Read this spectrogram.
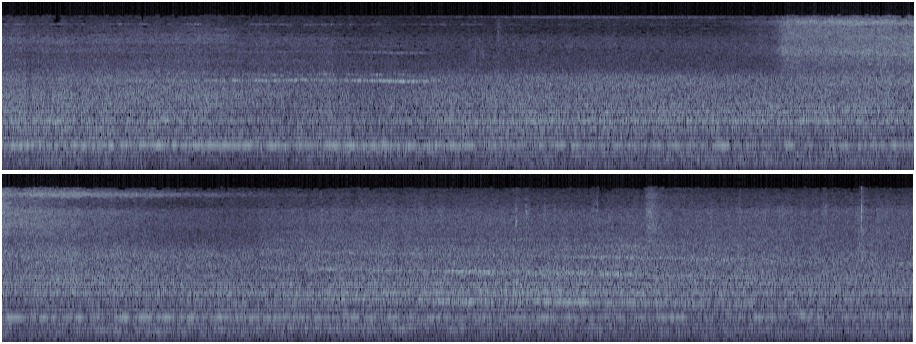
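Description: A passenger train rolls past close by with a loud, steady rumble.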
